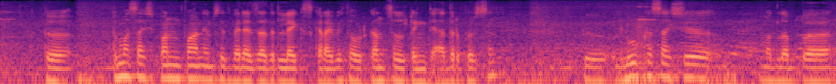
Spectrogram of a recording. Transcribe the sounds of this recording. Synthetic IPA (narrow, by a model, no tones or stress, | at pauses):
t̪ɨt̪umɐsaːʃi̥pɐnfaːnemsɐt̪ʋɐɾʲjaːzʲjaːd̪aɾilʲaːkskɐɾaːʋit̪ʰɐʋʈkɐnsɐlʈɐŋɡt̪iɐd̪ɐɾpəɾsɐn | t̪ɨluːkʰɐsaːʃi | mɐt̪lɐb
